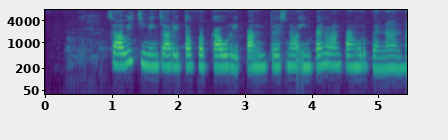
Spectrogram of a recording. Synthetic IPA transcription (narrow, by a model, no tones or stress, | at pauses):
sawid̥ʒ̥i̤nɪŋt͡ʃaɾit̪ɔb̥a̤p̚kauɾipant̪ɾɪsnɔʔimpɛnlanpaŋurb̥ä̤nan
